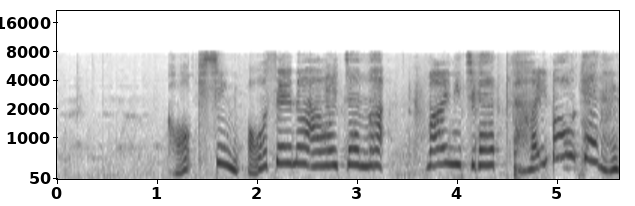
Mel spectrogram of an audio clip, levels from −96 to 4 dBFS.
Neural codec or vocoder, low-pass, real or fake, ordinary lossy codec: codec, 16 kHz, 2 kbps, FreqCodec, larger model; none; fake; none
